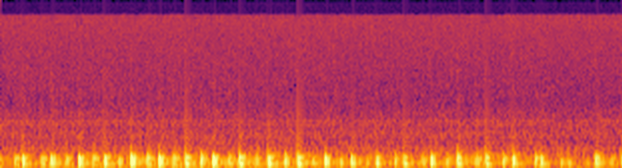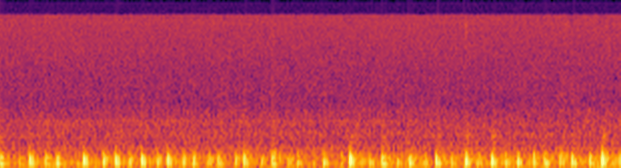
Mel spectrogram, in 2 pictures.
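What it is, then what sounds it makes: Wooden tabletop. Fingertips of both hands tap and drum on a flat, solid, dark wooden tabletop right beside the microphone. The result is a quick, uneven stream of soft, dull, low thuds with almost no high end, each dying away almost instantly.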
